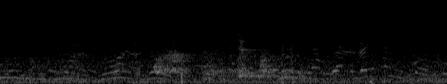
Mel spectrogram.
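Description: Several players' voices calling and shouting across an open field, distant and indistinct, with no clear words.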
